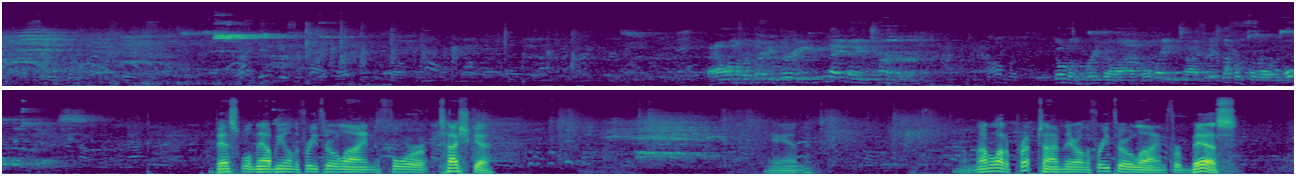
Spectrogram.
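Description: A crowd murmurs and talks in a large echoing gym.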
